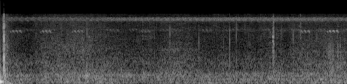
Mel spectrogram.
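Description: Honeybees swarm around an open beehive during the honey harvest, a steady, dense buzzing hum that fills the scene without pause, with a few faint clicks and no voices.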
